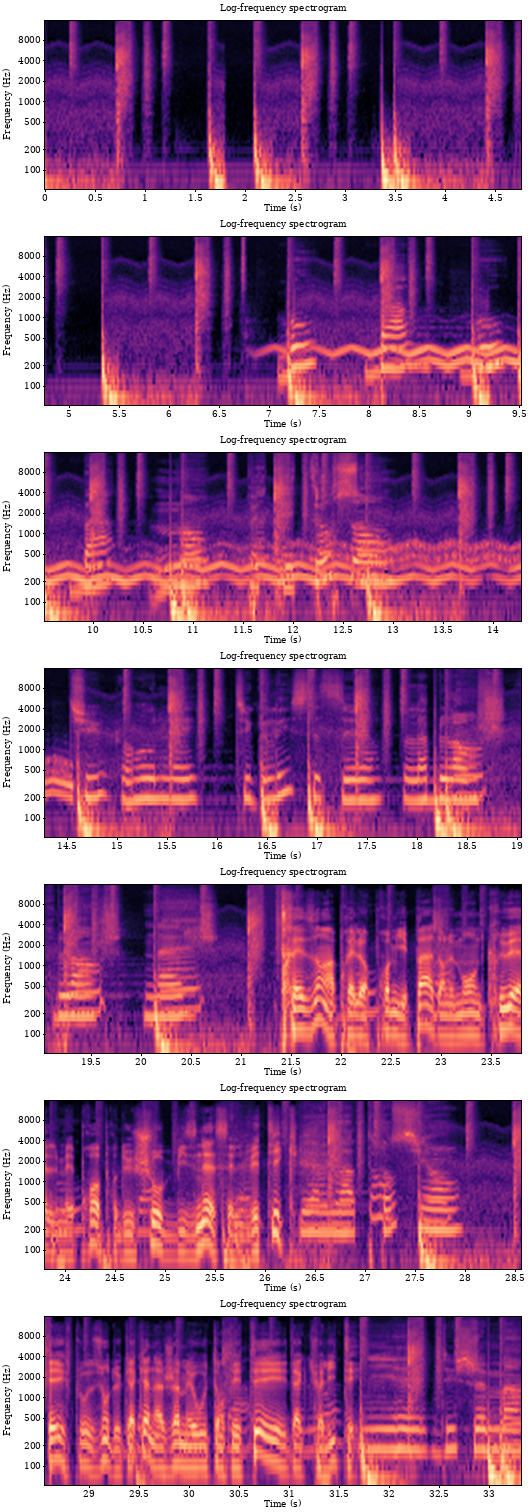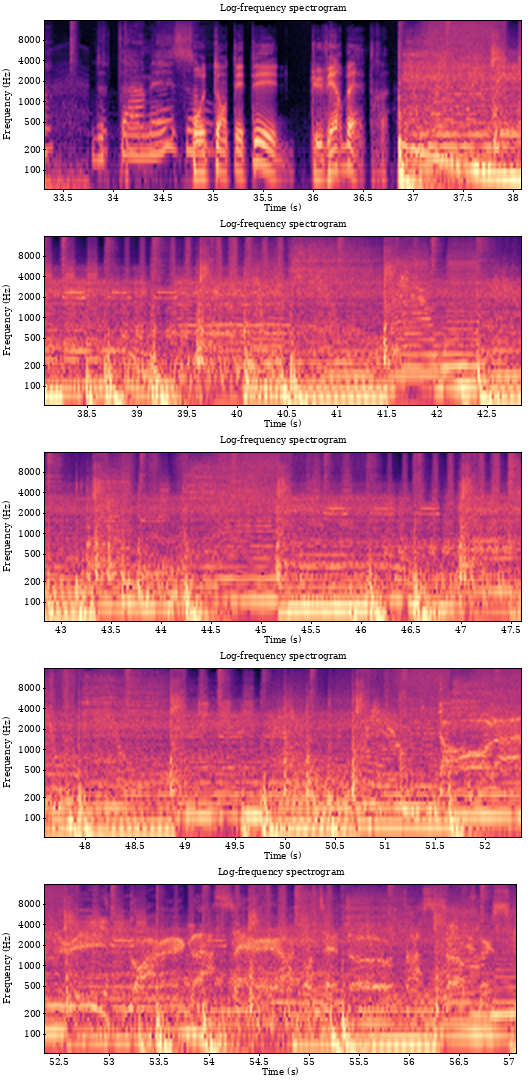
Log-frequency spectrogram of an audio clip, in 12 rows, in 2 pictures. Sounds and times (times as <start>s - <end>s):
Music: 0.0s - 21.4s, 25.6s - 28.6s, 31.6s - 33.8s, 36.9s - 57.0s
Speech: 6.8s - 15.7s, 16.3s - 20.8s, 21.4s - 28.0s, 28.6s - 36.9s, 51.5s - 57.0s.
